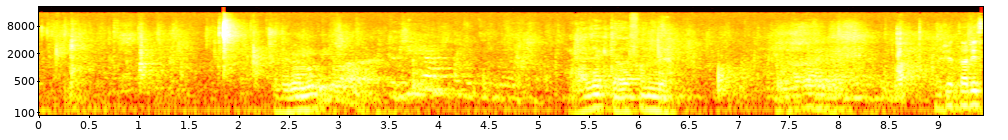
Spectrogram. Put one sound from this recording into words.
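Footsteps crunch on a gritty floor.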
